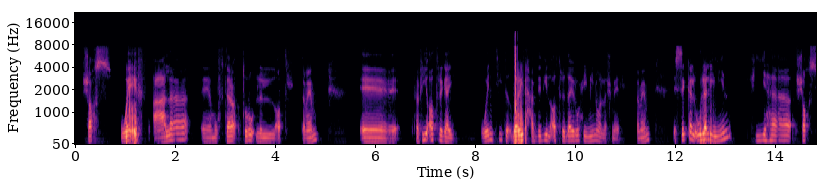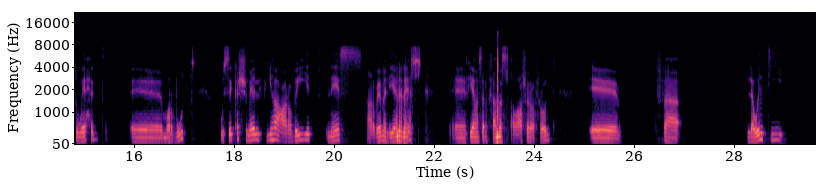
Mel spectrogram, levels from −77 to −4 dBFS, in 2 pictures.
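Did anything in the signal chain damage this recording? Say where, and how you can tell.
Yes, bit errors on an ADPCM link: rough popping bursts at 1.02–1.29, 8.72–9.08, 12.49–12.83, 21.24–21.93 and 23.24–23.50 s. Each flipped bit, around one or two percent of them, throws off the decoder's step size and predictor, so the damage rings on briefly.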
